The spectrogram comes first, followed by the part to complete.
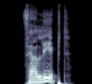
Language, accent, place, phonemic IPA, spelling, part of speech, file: German, Germany, Berlin, /ˌfɛɐ̯ˈleːpt/, verlebt, verb / adjective, De-verlebt.ogg
- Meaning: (verb) past participle of verleben; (adjective) 1. spent, jaded (of a person, consumed by life) 2. worn out, used (of an object); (verb) inflection of verleben: second-person plural present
